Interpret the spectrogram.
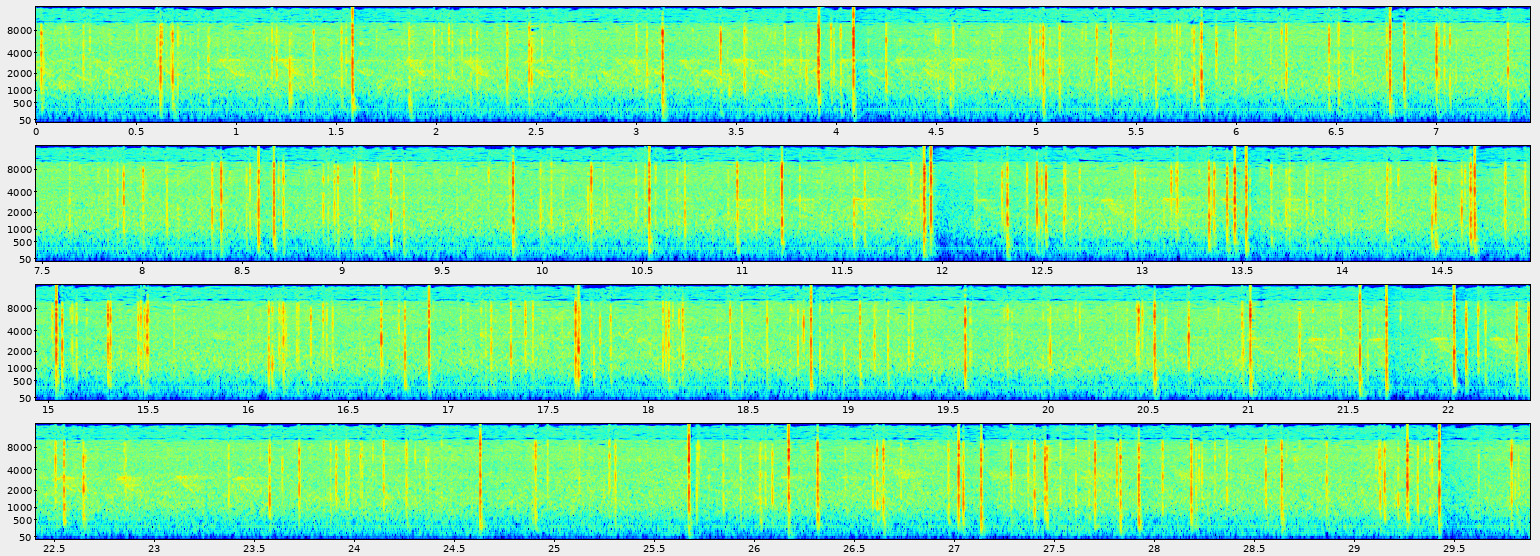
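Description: Steady rain falling, with many sharp raindrop taps close by over an even patter, and a faint steady hum underneath.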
